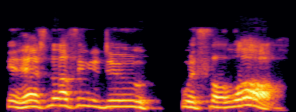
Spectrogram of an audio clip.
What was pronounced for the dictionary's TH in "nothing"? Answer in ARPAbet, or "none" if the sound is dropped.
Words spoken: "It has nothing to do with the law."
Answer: TH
